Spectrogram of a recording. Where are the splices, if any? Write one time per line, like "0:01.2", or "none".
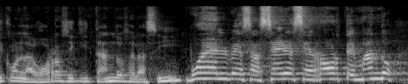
0:01.8

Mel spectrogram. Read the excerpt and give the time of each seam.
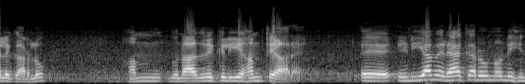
0:03.5

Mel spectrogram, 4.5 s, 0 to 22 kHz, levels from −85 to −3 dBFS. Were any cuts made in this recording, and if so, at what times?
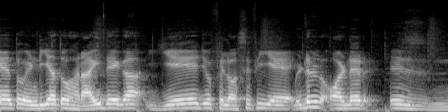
0:03.0

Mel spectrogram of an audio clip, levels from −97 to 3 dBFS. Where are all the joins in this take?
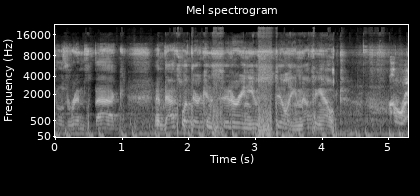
0:04.3

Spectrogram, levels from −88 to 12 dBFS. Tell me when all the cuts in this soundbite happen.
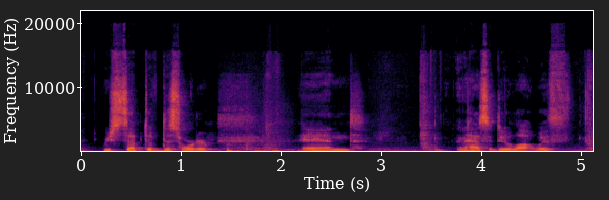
0:01.4

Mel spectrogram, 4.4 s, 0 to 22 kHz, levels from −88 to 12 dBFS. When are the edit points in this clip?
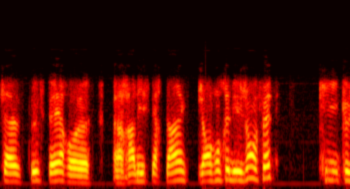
0:02.4

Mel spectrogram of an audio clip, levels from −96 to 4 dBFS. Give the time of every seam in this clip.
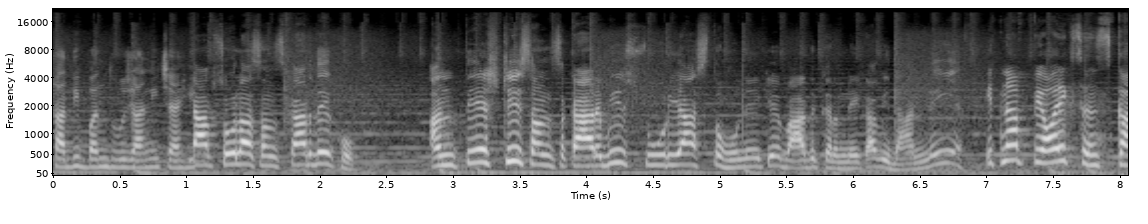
0:01.1
0:06.9

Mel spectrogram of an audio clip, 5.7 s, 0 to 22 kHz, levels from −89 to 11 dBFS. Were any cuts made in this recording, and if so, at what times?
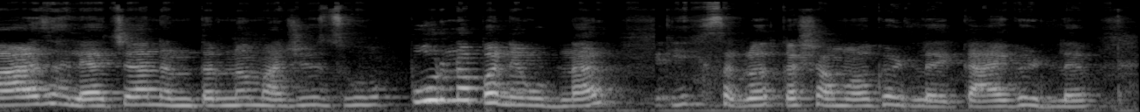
0:03.4

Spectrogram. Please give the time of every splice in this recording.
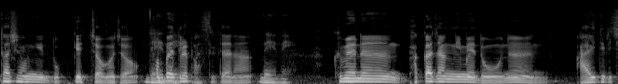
none

